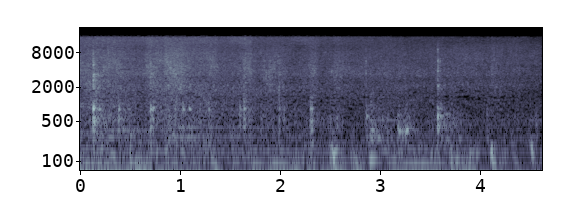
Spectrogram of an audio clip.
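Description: Spring onion and capsicum fry in a hot pan with a steady, loud sizzle, broken by irregular scraping clicks of a utensil stirring the vegetables.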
